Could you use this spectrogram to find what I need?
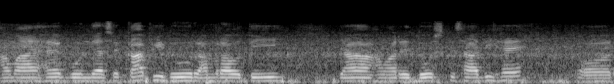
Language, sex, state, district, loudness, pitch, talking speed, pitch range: Hindi, male, Maharashtra, Gondia, -15 LUFS, 160 Hz, 165 wpm, 155-165 Hz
